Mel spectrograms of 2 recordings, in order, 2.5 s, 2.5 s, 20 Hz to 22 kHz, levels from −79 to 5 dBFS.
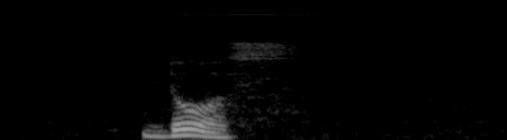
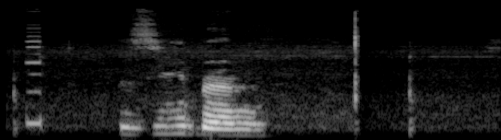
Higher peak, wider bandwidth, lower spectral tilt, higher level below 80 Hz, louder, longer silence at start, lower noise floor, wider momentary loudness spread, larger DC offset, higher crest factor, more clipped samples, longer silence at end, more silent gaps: second, -20 dBFS vs -2 dBFS; about the same, 16 kHz vs 16.5 kHz; first, -8 dB/octave vs -2 dB/octave; first, -70 dBFS vs -78 dBFS; second, -35 LUFS vs -20 LUFS; first, 0.7 s vs 0.15 s; first, -72 dBFS vs -48 dBFS; first, 21 LU vs 16 LU; neither; about the same, 20 dB vs 20 dB; neither; about the same, 1.2 s vs 1.2 s; neither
